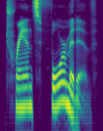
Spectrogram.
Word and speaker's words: transformative: Transformative. Transformatative. The stress is on the second syllable.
